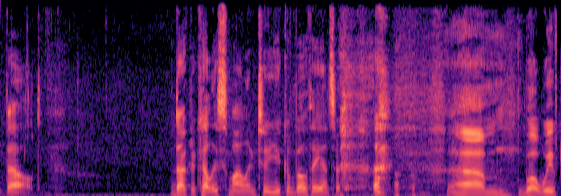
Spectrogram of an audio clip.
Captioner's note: all chuckle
